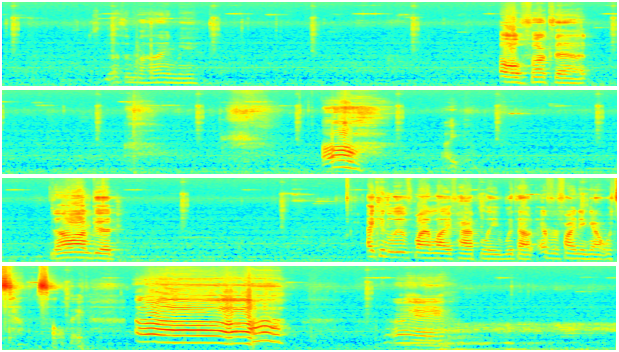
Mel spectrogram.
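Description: A young woman talks nervously into a headset microphone, close up.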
